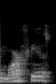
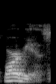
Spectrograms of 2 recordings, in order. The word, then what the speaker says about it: Morbius: Morpheus. Morbius.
